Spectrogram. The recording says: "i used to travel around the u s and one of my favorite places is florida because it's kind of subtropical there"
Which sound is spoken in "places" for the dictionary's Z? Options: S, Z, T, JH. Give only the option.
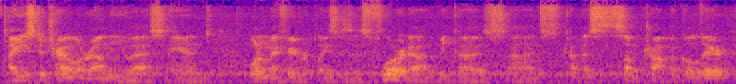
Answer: Z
